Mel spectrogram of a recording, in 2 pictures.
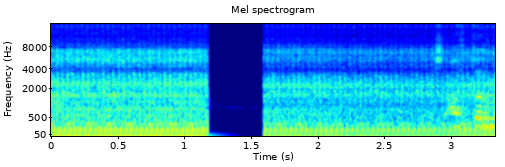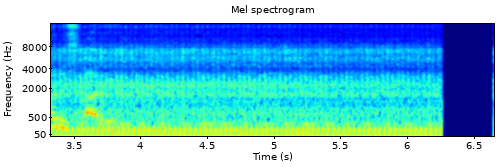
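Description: Steady diesel idle with an even low clatter and no misses in this stretch; it later cuts out intermittently, cause not yet found. Cause suspected, not confirmed.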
